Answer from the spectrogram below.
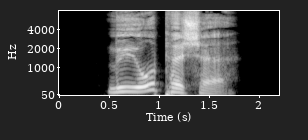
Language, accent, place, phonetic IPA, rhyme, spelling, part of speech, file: German, Germany, Berlin, [myˈoːpɪʃə], -oːpɪʃə, myopische, adjective, De-myopische.ogg
- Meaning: inflection of myopisch: 1. strong/mixed nominative/accusative feminine singular 2. strong nominative/accusative plural 3. weak nominative all-gender singular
